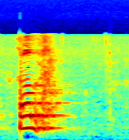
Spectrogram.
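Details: Bob, a pet dog, gives one short, tonal bark with a clear harmonic ring, lasting about half a second before fading in a small indoor room.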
